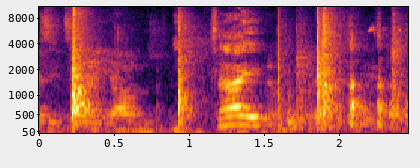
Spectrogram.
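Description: Men's voices calling out in short excited exclamations, with sharp claps near the start and again near the end.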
